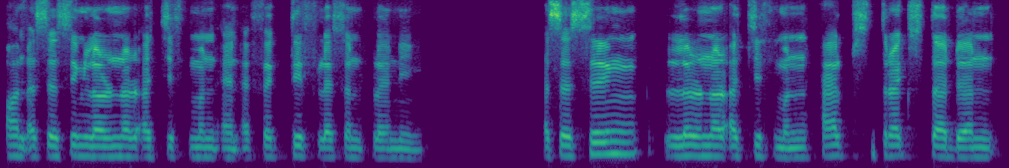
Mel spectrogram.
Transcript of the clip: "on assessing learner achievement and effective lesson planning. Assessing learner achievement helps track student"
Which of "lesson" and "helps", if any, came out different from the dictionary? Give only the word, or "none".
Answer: none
